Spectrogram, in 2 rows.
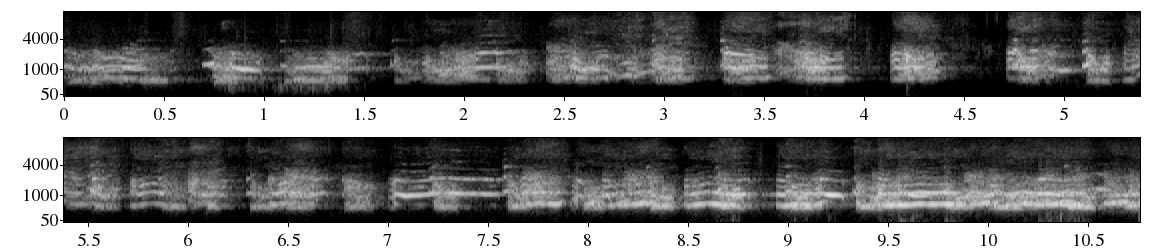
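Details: Evening run of the Blackreek dog pack, four dogs named Choco, Dino, Johnny Ringo and Mingo, August 2014: steady choppy chorus of overlapping barks and bawling howls, many short bursts each second, rising in strength toward the end.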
